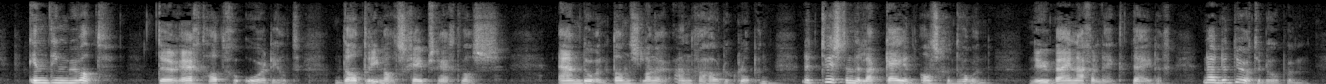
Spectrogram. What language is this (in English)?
Dutch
